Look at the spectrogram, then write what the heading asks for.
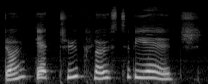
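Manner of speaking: a worried friend calling out a warning. A narrator's reading. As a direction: warn him from a distance. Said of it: "called Little Miss Fun".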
